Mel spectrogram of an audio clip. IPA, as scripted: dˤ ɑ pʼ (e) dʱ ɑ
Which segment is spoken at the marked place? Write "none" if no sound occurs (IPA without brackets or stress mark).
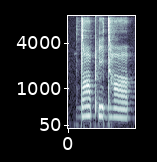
i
